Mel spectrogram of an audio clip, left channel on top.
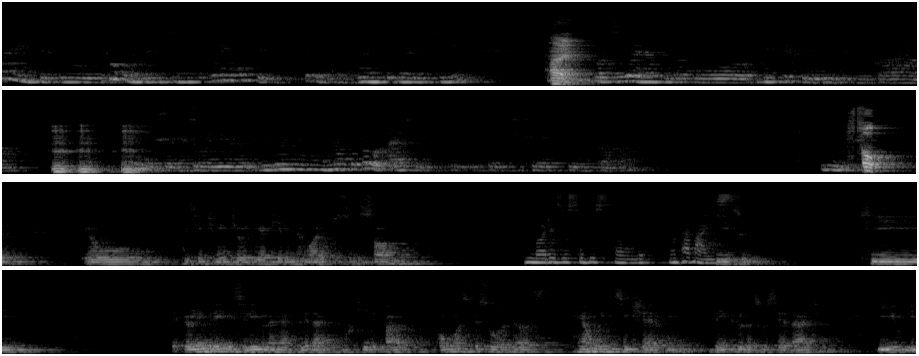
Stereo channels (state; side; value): different; both; correlation 0.00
